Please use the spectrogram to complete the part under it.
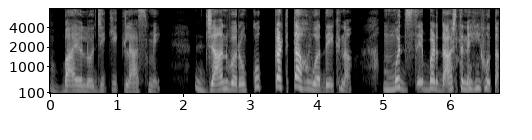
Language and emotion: Urdu, disgusted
